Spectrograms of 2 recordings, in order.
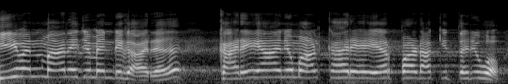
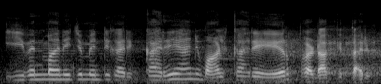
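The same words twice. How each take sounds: First: Slow, deliberate repeat of the question; slow punchline repeat to the audience. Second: Softer, lower question to the sister; quiet funeral aside to sister; hushed aside. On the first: Shown as a demonstration. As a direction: spell it out slowly for the crowd. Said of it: "repeat to audience". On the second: Retold or imitated. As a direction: murmur it so only she hears. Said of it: "സിസ്റ്ററോട് ചോദിച്ചു".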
